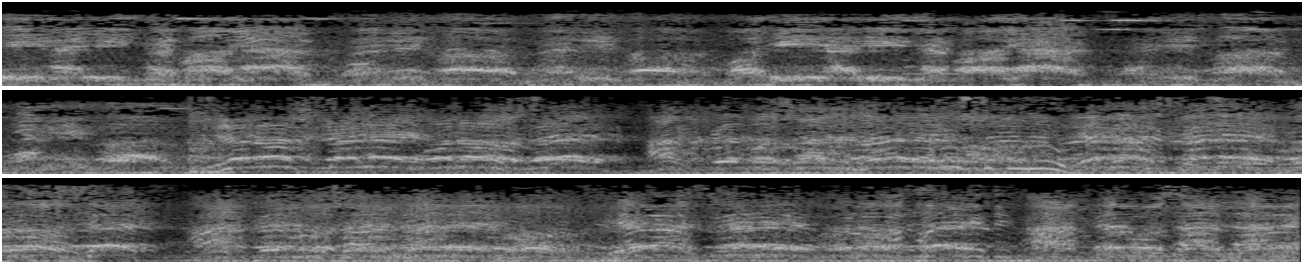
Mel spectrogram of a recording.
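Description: Protesters at a rally in Tehran, Iran, demanding the dismissal of the managing director of the Tehran bus company and completion of a housing project, chant slogans together in loud, rhythmic unison, voices rising and falling in repeated bursts without pause for nearly twenty seconds.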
